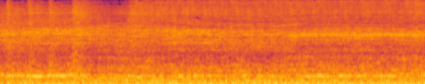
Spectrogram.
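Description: A live death metal band playing loud, with distorted electric guitars, bass and a drum kit in a continuous dense wall of sound.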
